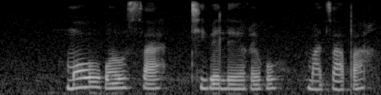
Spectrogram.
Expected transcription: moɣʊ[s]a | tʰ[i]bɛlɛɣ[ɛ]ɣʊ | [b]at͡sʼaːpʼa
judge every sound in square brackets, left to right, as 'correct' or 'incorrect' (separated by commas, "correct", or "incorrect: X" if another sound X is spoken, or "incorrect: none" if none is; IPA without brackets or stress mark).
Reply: correct, correct, correct, incorrect: m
